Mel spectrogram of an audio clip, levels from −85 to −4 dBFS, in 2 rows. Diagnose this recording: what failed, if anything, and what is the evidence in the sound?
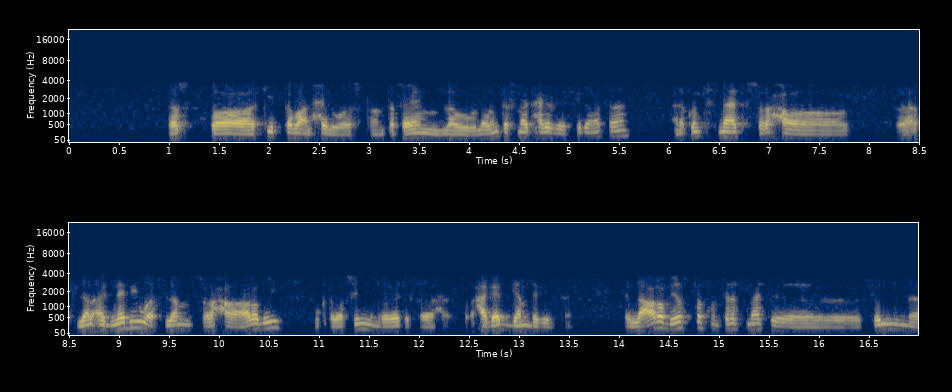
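Call processing shows speech cut by the noise suppressor at 2.84–3.33, 6.04–6.77, 10.96–12.58 and 14.76–15.53 s. Speech drops by about 11–19 dB. The suppressor mistook quiet speech for noise.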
